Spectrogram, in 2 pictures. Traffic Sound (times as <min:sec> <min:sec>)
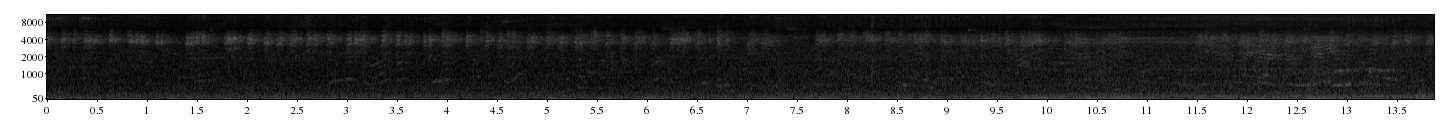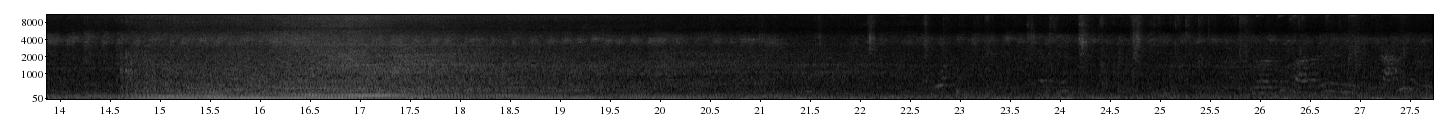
0:07.2 0:27.7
